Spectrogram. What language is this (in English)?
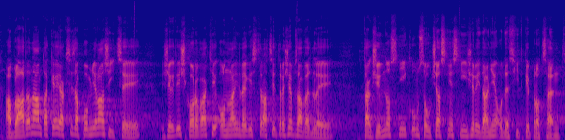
Czech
